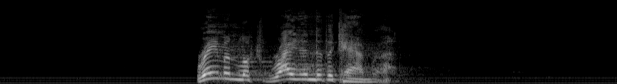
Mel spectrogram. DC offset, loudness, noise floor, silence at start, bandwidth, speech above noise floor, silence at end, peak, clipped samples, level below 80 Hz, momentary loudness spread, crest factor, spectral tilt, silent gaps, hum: under 0.1%; -25 LUFS; -65 dBFS; 1.95 s; 14.5 kHz; 40 dB; 2.25 s; -4 dBFS; under 0.1%; -66 dBFS; 16 LU; 24 dB; -6 dB/octave; none; none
